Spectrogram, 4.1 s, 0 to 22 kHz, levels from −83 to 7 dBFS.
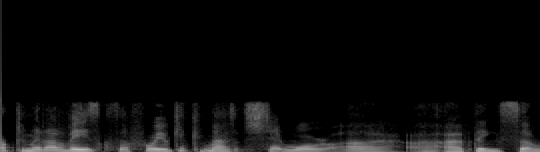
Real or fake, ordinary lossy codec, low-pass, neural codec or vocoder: fake; none; 7.2 kHz; codec, 16 kHz in and 24 kHz out, 0.4 kbps, LongCat-Audio-Codec, four codebook decoder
